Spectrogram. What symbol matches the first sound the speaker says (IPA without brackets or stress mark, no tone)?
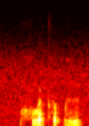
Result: x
